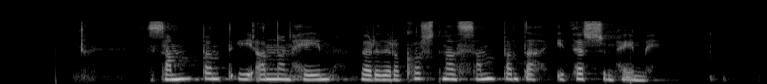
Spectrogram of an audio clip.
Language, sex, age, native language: Icelandic, female, 30-39, Icelandic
